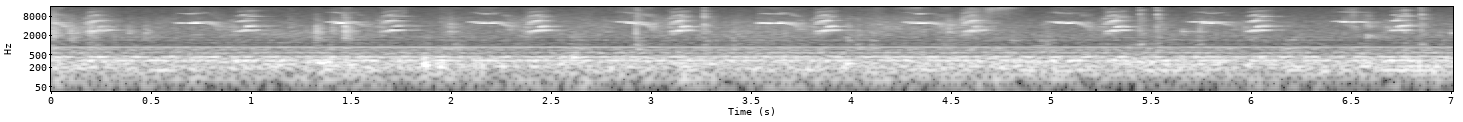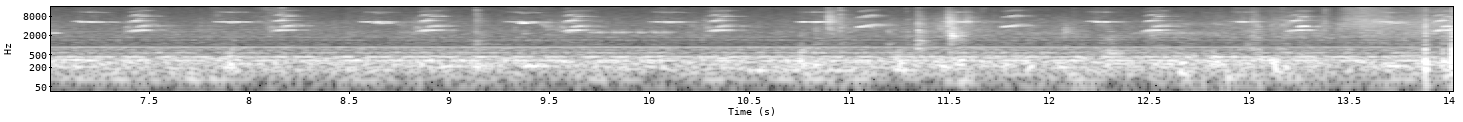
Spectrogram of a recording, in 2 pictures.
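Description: A small bird chirping faintly in the background, short high chirps about twice a second, over a steady electrical hum, with a few faint clicks from handling a small plastic USB adapter.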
